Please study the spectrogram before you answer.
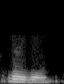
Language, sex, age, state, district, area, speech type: Urdu, male, 18-30, Bihar, Purnia, rural, conversation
